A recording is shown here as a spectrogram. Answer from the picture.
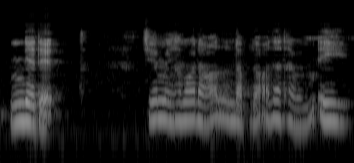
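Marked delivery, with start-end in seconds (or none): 0.1-0.5 "Knit it" with the ending as a short vowel, not a full "it"; knit it linked. Shown as a demonstration. A Vietnamese teacher models "Knit it" for her student, linked and short. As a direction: run "Knit it" together, the last vowel short and slightly off. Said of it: "Nó sẽ hơi chệch miệng một tí".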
